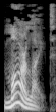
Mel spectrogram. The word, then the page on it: marlite: British English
